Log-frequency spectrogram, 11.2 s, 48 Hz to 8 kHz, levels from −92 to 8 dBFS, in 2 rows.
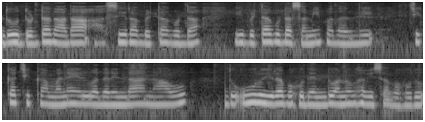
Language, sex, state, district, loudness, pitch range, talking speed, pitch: Kannada, female, Karnataka, Belgaum, -31 LUFS, 200-220 Hz, 90 wpm, 210 Hz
